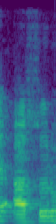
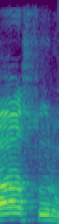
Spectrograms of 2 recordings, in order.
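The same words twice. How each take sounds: First: Said in the usual way. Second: असुर with a long अ, then a separate सुर; split word. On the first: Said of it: "असुर माने राक्षस होता है". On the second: Shown as a demonstration. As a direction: lengthen the opening अ of असुर and detach it. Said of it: "असुर माने बिना सुर के". (असुर का अ खींचकर अलग बोलें)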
